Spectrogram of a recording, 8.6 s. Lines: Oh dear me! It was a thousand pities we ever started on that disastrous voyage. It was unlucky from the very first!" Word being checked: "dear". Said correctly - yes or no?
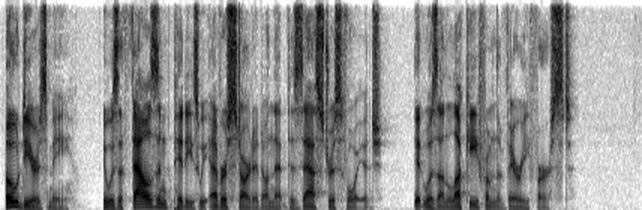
no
